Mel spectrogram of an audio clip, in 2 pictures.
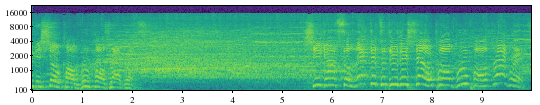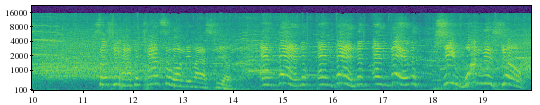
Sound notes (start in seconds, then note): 3.7 cheering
